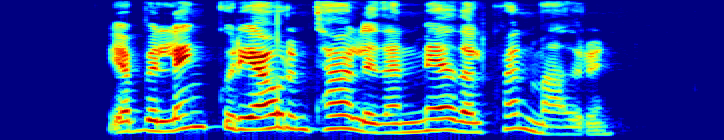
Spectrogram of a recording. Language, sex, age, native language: Icelandic, female, 40-49, Icelandic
